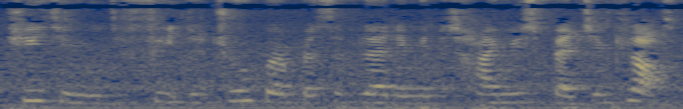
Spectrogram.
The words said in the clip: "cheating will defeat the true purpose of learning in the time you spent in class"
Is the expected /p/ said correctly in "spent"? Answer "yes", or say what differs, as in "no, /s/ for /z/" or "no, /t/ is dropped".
no, /b/ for /p/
